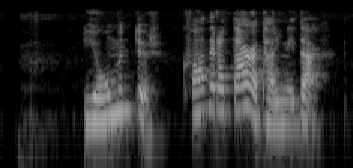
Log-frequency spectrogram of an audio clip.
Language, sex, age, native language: Icelandic, female, 30-39, Icelandic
